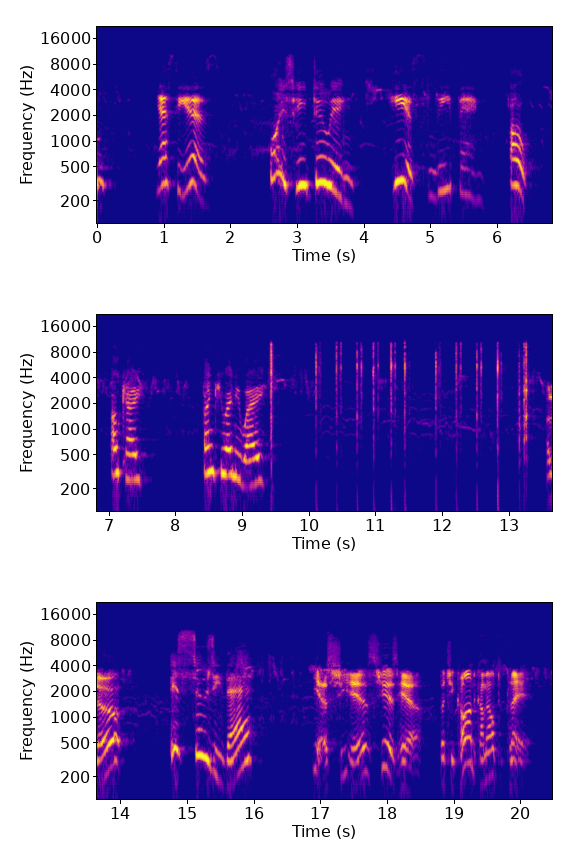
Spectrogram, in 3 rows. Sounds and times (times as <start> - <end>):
Speech: 0.0 - 0.2, 0.9 - 1.8, 2.6 - 7.6, 8.4 - 9.5, 14.8 - 16.0, 16.9 - 20.2.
